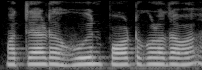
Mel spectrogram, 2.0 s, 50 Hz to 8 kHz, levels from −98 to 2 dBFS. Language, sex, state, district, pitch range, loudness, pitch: Kannada, female, Karnataka, Bijapur, 230-235 Hz, -29 LUFS, 230 Hz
